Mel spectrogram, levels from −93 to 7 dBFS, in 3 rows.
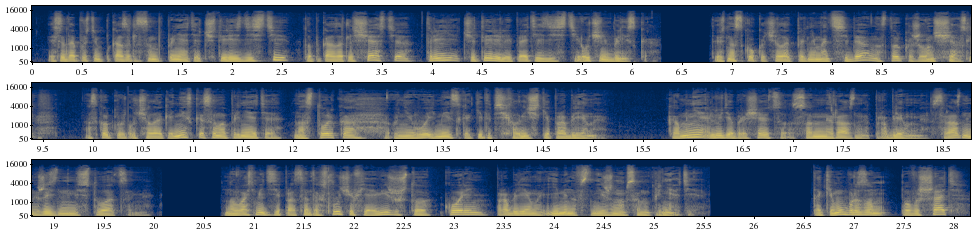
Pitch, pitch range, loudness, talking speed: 110 Hz, 105-125 Hz, -15 LUFS, 145 wpm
